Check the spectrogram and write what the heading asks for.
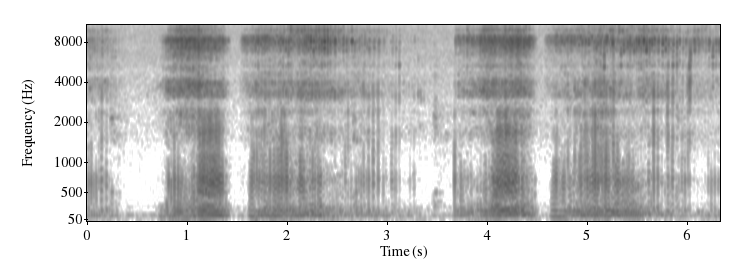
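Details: A sleeping dog snores in two steady cycles, each a loud rattling inhaled rumble then a softer breath out, about 20 breaths a minute; snoring.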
